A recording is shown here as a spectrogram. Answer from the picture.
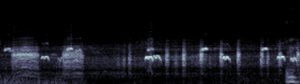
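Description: Ducks calling: a string of short, high notes, several each second, that runs on after a denser burst of calls in the first second.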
